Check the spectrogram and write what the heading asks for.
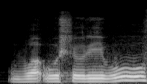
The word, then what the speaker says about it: وَأُشْرِبُوا: قالوا سمعنا وعصينا وأشربوا في قلوبهم العجل بكفرهم। وأشربوا, এখানে রাকে পাতলা আওয়াজে পড়তে হবে।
